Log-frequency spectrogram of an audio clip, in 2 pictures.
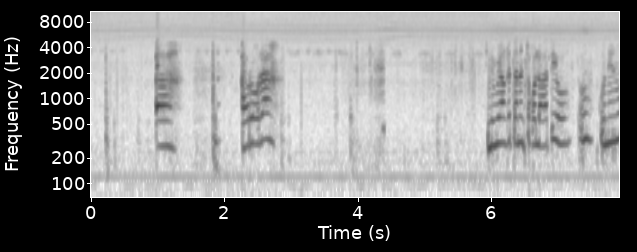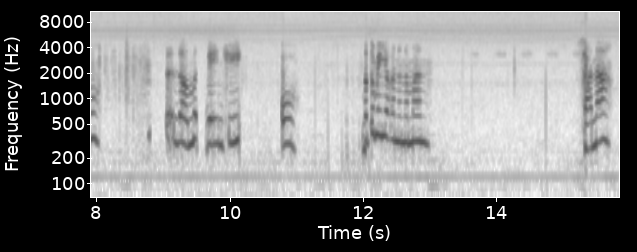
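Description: A young girl speaks softly, close by.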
